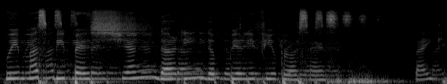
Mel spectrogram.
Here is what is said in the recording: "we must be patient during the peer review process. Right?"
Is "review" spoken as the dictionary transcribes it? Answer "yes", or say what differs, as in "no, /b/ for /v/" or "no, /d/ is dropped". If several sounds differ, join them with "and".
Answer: no, /f/ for /v/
